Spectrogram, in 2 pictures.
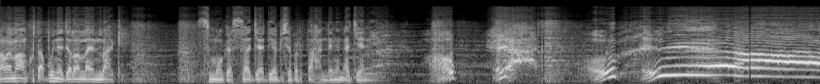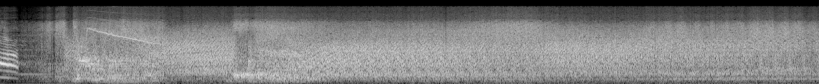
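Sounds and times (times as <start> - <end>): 
speech: 0.0 - 1.4, 2.0 - 5.3, 5.9 - 9.5
deafening explosion from clashing magical powers: 8.8 - 16.3.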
